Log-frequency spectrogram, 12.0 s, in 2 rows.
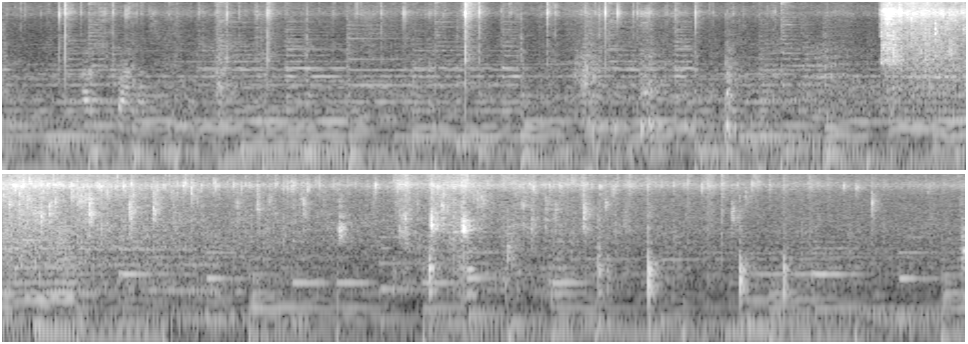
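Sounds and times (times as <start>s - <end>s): garlic sizzling in hot oil: 5.4s - 12.0s.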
